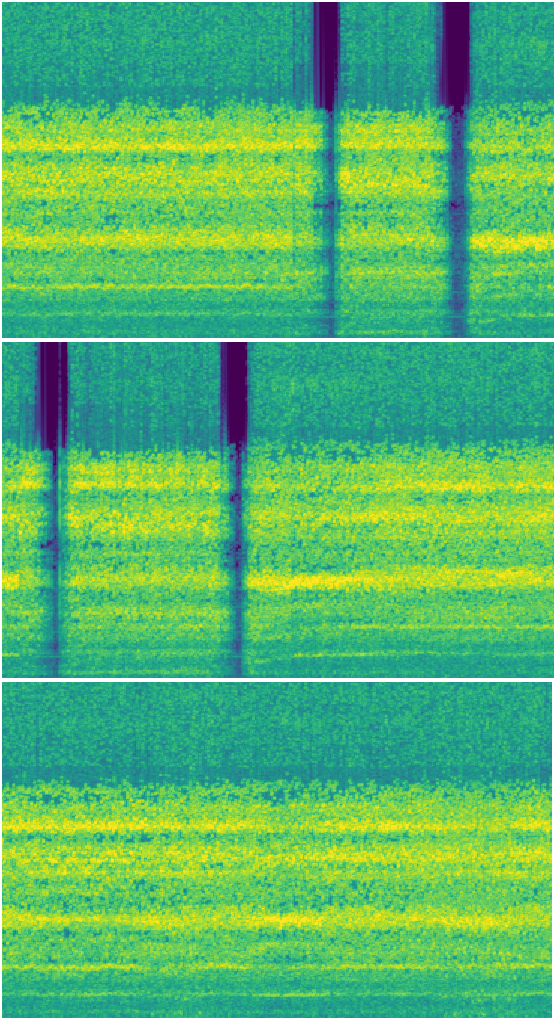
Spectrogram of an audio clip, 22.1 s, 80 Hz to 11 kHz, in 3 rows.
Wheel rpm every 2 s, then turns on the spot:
230, 230, 130, 130, 160, 140, 220, 230, 220, 230, 230.
none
